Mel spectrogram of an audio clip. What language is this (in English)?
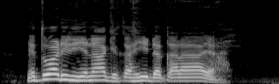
Kikuyu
